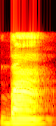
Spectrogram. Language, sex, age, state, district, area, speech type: Bengali, male, 30-45, West Bengal, Purulia, urban, read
